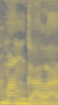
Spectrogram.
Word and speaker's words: Mangala: Sukihotu Bante, saya mau tanya, kalau Manggala Sutta itu kan penulisannya Mangala Sutta kan Bante, tapi dibacanya itu kan Manggala kan Bante.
